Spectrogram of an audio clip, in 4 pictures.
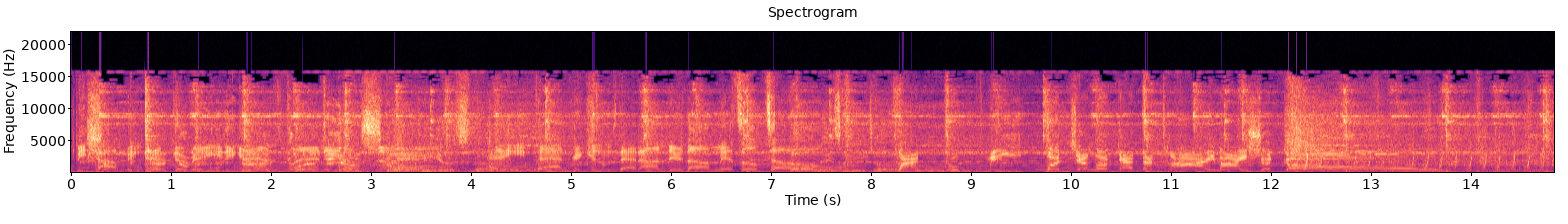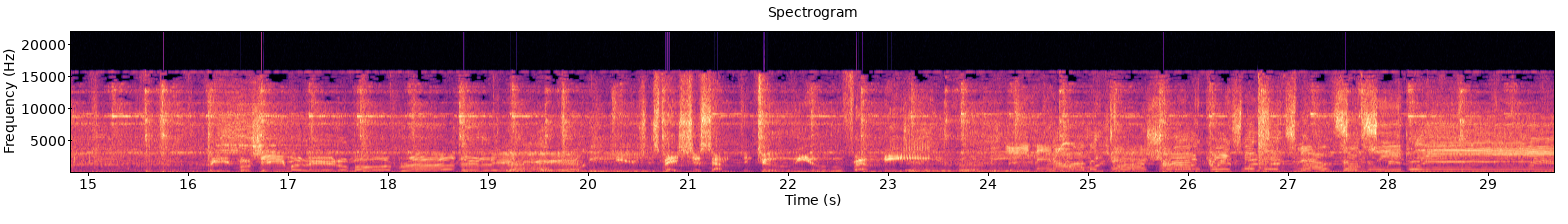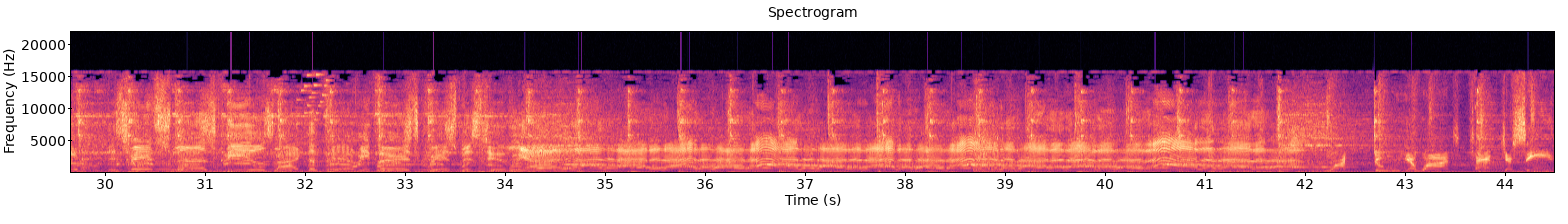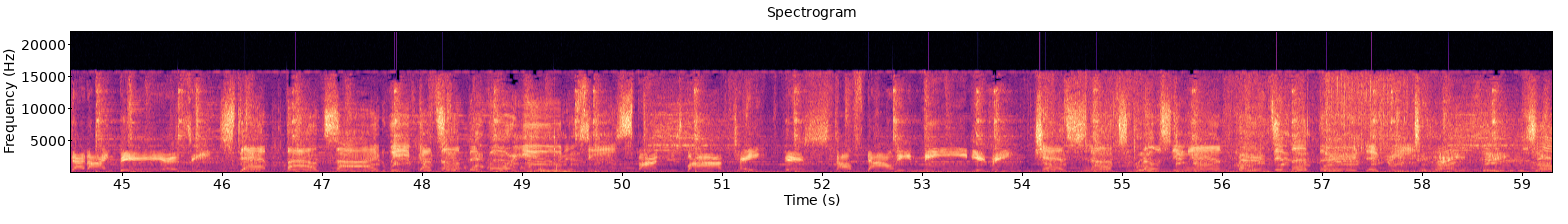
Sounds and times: Jingle (music): 0.0s - 59.3s.

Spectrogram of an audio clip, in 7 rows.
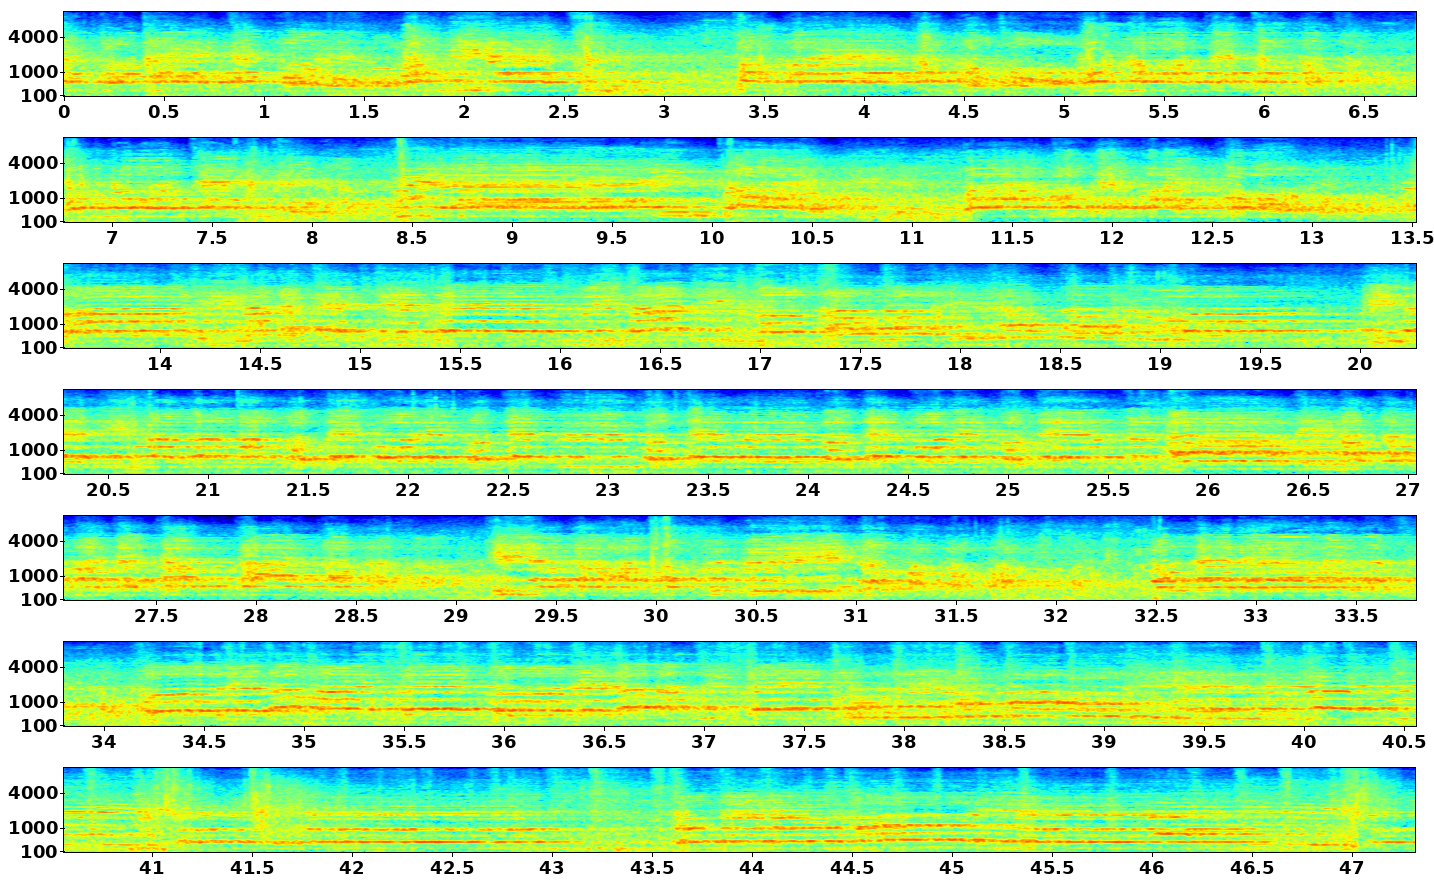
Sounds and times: Choir: 0.0s - 47.3s
Inside, public space: 0.0s - 47.3s.

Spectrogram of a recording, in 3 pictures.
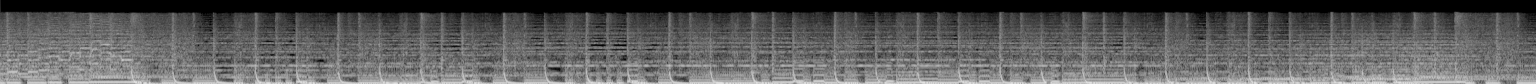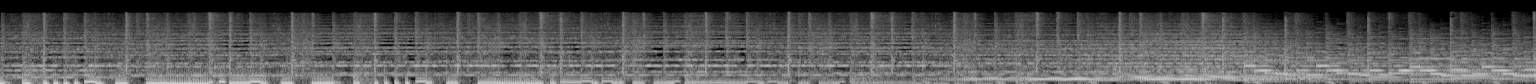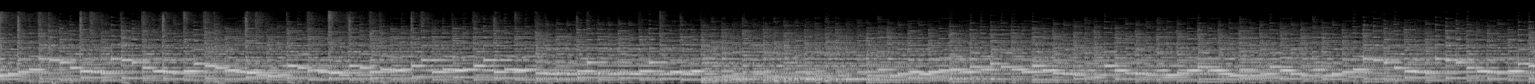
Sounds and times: Theme music: 0.0s - 46.0s.

